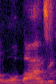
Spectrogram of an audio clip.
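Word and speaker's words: Waubonsee: students at waubonsie community college it's hard to pronounce that for some folks but waubonsie community college i have been in the field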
